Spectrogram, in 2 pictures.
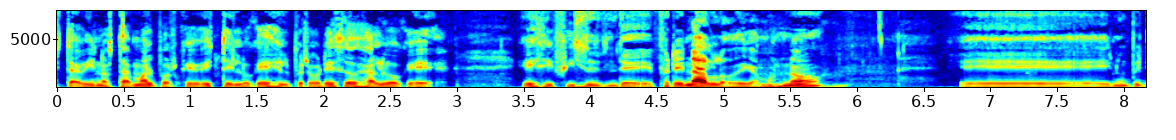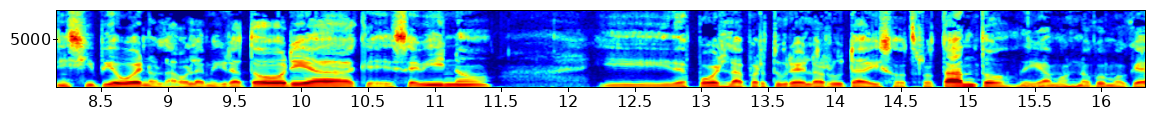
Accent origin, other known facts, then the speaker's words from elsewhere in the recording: El Bolsón, Río Negro, Argentina; born there; Tuve el privilegio de nacer acá en Bolsón.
